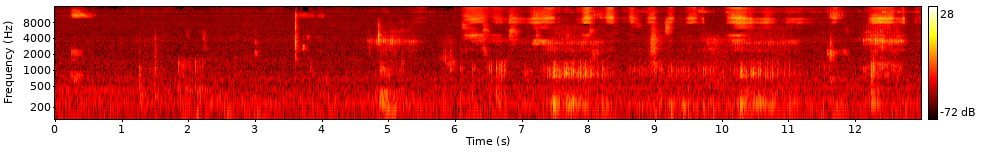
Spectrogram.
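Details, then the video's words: Happy domestic cat purring contentedly while being brushed: a soft, continuous low rumble, quiet and fairly clear for the first six seconds, then overlaid by scratchy, rhythmic brush strokes and rustling fur. "Happy Cats Purring Sounds with Brushing Sounds"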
